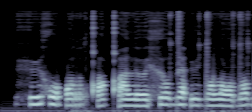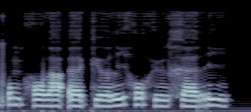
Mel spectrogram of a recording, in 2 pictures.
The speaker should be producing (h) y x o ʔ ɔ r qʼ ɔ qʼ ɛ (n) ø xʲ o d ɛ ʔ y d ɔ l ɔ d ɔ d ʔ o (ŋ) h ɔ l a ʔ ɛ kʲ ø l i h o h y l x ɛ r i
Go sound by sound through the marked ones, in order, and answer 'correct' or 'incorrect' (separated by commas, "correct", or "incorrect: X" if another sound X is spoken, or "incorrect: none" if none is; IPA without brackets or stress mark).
correct, incorrect: l, correct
